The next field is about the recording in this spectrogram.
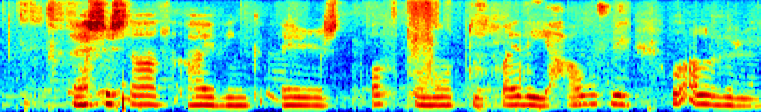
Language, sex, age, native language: Icelandic, male, 18-19, Icelandic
